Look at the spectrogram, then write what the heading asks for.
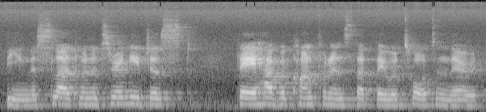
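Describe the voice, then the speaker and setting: A woman's voice: mid-range voice, level tone, normal speed, darkish tone, slight background noise. Reflective woman, echoey room. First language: not English. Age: 20s. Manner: earnest, reflective, searches for words. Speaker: podcast guest. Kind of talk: casual conversation. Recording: roomy echo.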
